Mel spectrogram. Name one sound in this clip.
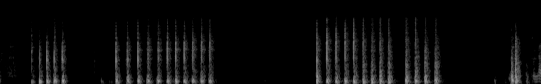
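A hammer taps rapidly on wood in quick bursts.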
